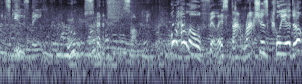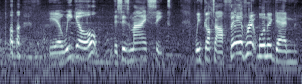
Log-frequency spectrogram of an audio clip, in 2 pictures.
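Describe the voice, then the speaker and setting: An actor playing a chatty, fussy, jokey coach passenger in a comedy audio play, with a flustered, prattling manner. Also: male voice, sits high, sing-song, slow, a loud crowd, full character voice. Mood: chatty, playful.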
